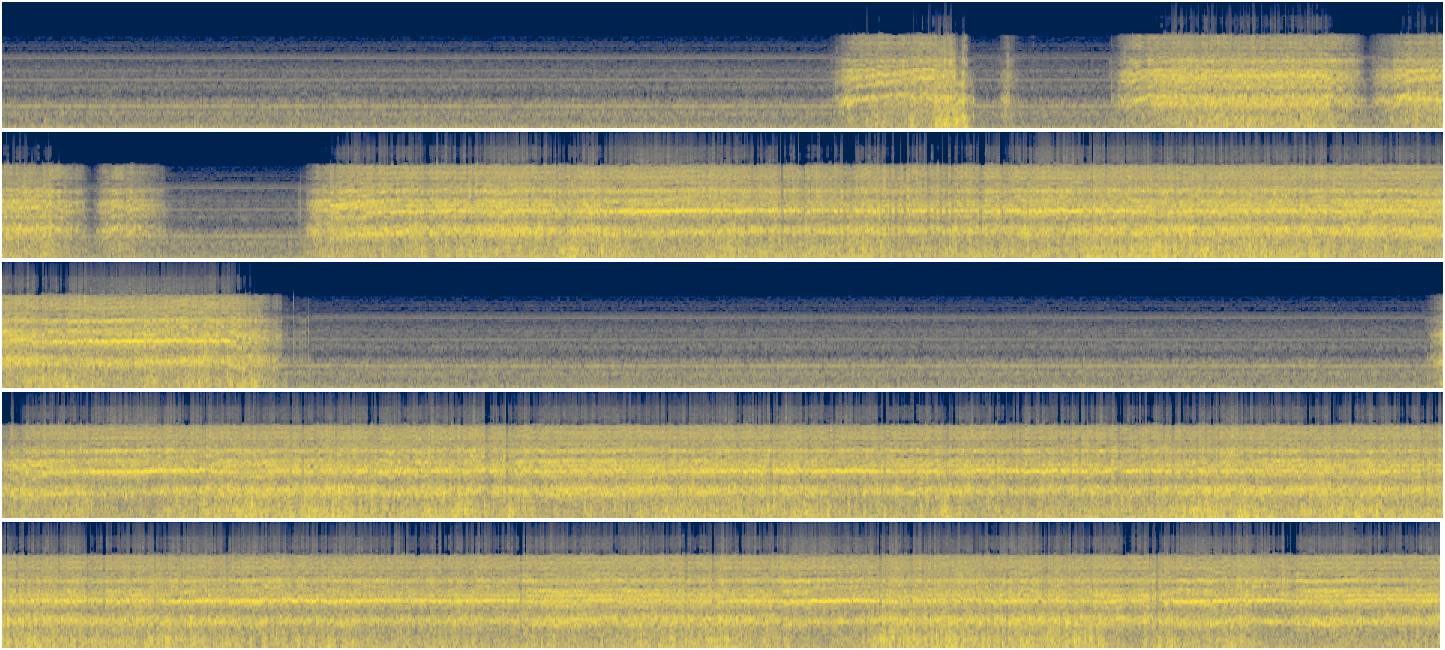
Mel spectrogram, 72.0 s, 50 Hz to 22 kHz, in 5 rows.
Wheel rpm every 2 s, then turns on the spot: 0, 0, 0, 0, 80, 50, 120, 90, 30, 210, 230, 240, 230, 230, 220, 140, 0, 0, 0, 0, 0, 60, 220, 230, 230, 230, 230, 230, 230, 230, 230, 230, 230, 230, 230, 230.
none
